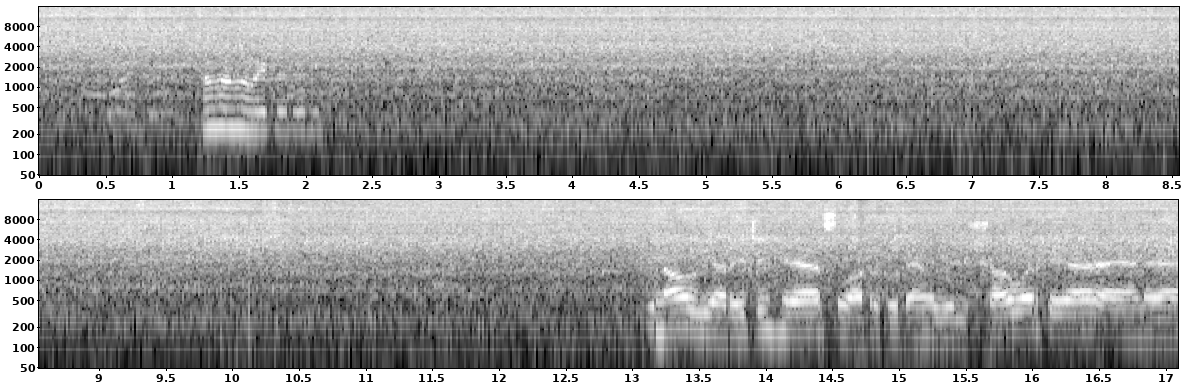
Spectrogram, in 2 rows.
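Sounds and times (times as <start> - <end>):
waterfall rushing and splashing: 0.0 - 17.0.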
